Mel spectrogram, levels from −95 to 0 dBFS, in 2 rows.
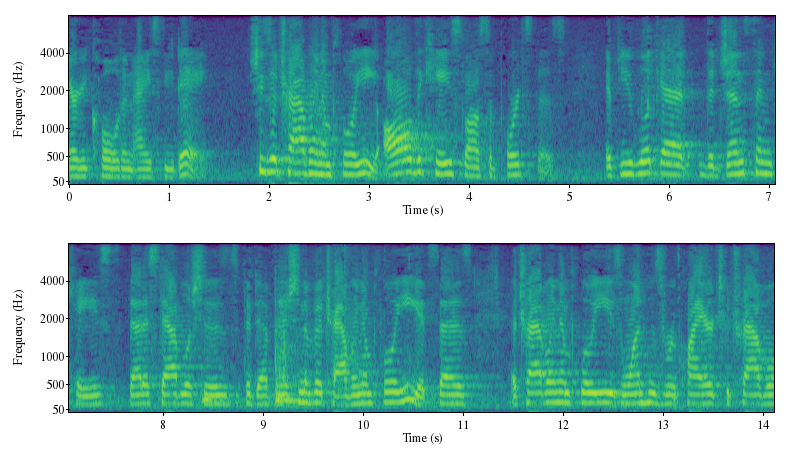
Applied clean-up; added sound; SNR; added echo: none; none; none; none.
